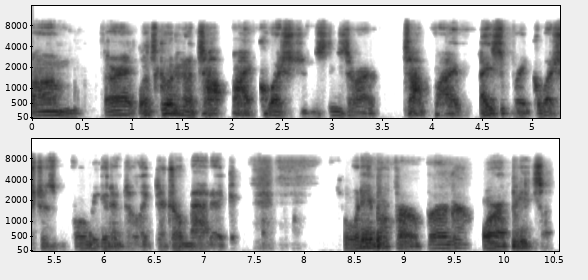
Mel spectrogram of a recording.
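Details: Alaryngeal speech from a laryngectomee after laryngectomy.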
